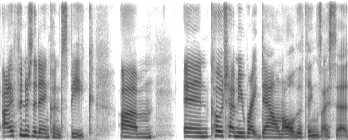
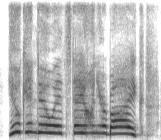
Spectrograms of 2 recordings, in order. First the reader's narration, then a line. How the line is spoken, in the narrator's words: I was screaming out loud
